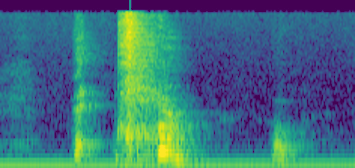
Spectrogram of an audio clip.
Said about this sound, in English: And I'm about to sneeze.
